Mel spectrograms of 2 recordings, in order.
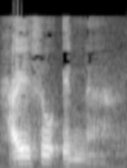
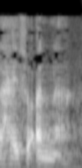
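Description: First: The second word begins with an 'i' vowel. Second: The second word begins with an 'a' vowel. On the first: The speaker calls it right. "Jadi hamzanya maksura" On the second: The speaker calls it wrong. "bukan haitsu anna"

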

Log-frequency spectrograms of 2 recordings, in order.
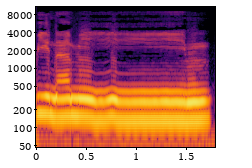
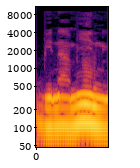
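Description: First: The word ends with an m sound. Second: The word ends with an n sound. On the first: The speaker calls it right. "contohnya di ayat yang ke-11" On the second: The speaker calls it wrong. "tadi binamin gitu ya"

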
